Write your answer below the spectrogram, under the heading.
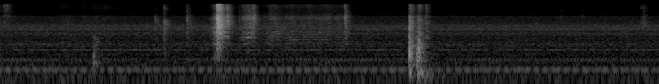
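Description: A few sharp knocks and clunks of hand tools and parts being handled while carburetor bolts are taken off a small motorcycle: a light one about a second in, a louder one near the middle, and the loudest, doubled, about five seconds in. A steady low hum runs underneath.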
